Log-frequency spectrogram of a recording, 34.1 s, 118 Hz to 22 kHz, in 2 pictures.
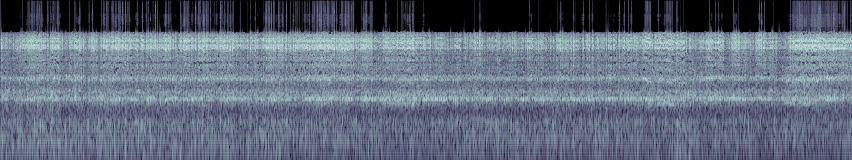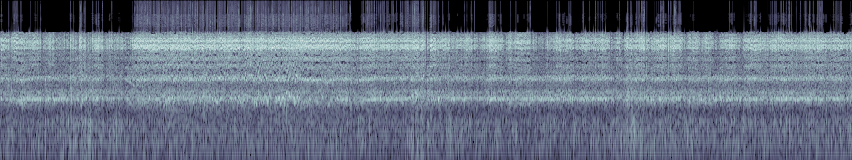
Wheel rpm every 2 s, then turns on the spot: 230, 230, 230, 230, 230, 230, 230, 230, 220, 230, 200, 200, 230, 230, 230, 220, 230.
none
